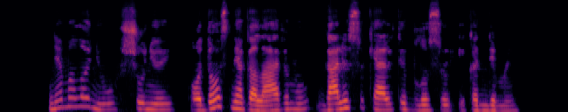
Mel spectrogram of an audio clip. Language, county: Lithuanian, Telšiai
